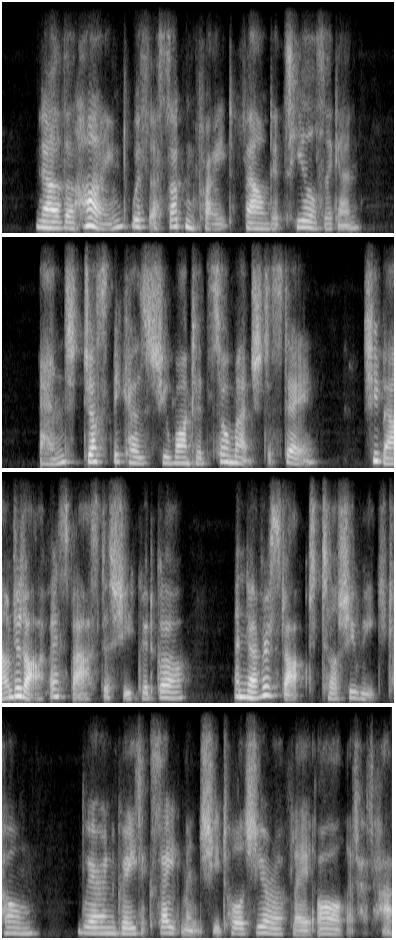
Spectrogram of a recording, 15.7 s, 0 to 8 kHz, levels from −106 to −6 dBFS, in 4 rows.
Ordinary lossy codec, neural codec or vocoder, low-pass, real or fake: Opus, 16 kbps; codec, 24 kHz, 6 kbps, HILCodec; 7.2 kHz; fake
